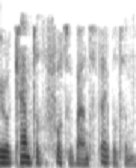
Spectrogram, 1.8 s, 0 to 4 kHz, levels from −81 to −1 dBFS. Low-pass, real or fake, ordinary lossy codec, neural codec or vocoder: 3.6 kHz; real; MP3, 24 kbps; none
